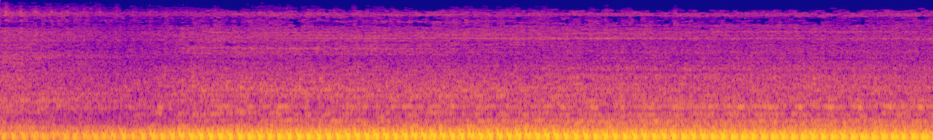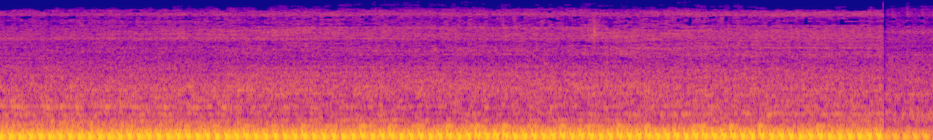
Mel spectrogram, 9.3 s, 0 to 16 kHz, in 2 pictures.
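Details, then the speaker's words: 1992 Ford Ranger XLT, 4.0 engine, 243,000 miles, running on a Mustang fuel pump used as a direct swap: steady, even low idle rumble with no misses, knocks or surging; the engine is idling smoothly. "it's live and for future reference a mustang fuel pump is a direct swap for rainbow"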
